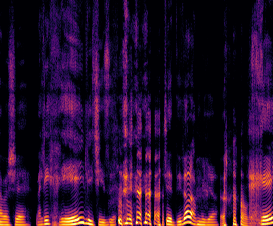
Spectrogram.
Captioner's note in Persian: خنده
